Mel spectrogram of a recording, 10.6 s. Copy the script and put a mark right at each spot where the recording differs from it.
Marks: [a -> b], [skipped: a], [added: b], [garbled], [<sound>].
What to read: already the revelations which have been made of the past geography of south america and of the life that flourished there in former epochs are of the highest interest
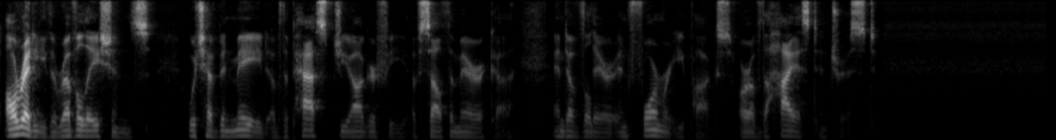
already the revelations which have been made of the past geography of south america and of the [skipped: life that flourished] there in former epochs are of the highest interest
